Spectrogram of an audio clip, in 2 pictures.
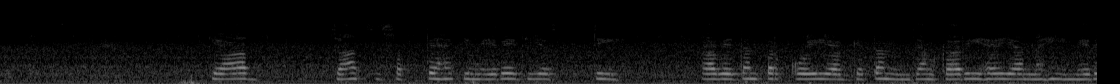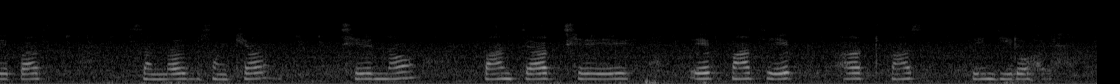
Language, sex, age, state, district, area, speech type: Hindi, female, 60+, Uttar Pradesh, Ayodhya, urban, read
